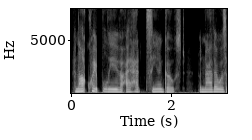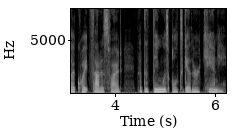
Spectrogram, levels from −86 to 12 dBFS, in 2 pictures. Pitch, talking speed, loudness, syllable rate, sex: 205 Hz, 210 wpm, -21 LUFS, 6.0 syllables/s, female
